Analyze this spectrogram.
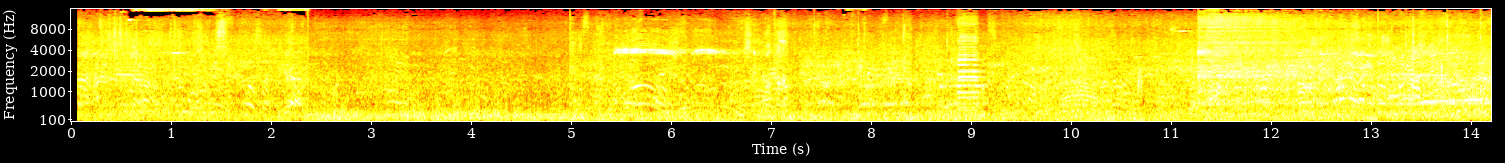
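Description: A large outdoor crowd murmurs and chatters throughout.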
